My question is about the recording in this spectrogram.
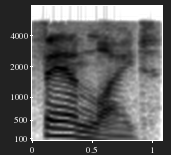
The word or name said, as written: fanlight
